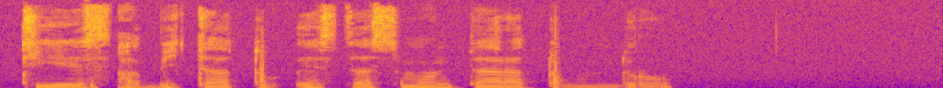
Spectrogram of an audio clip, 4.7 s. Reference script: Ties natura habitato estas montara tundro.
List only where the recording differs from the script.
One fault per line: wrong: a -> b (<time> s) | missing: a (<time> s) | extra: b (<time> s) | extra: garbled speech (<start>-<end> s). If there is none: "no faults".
missing: natura (0.5 s)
